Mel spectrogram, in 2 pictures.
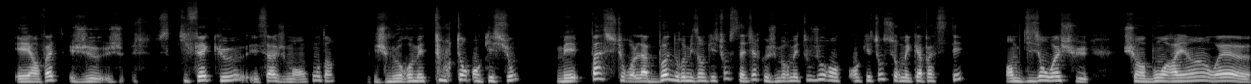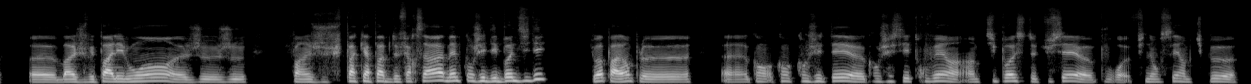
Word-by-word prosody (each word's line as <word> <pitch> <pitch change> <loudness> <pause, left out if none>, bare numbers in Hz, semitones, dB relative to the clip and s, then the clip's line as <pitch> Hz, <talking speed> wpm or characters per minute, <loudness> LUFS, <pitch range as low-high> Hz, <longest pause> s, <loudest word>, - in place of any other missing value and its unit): Et 130 +1 +5
en 130 - +2
fait, 190 +5 +3
je 135 -1 -2
je - - -9
c - - -18 0.2
ce - - -14
qui 155 - -7
fait 190 +6 +5
que 185 +3 -1
et 125 - -6
ça, 160 +5 +3
je 125 -5 -7
m'en 120 -2 -3
rends 120 +1 -2
compte, 190 +3 -4
hein, 155 - -5 0.4
je 120 +1 -3
me 135 - +1
remets 155 +3 +2
tout 165 +5 -2
le 175 - -3
temps 220 -2 +2
en 160 - +3
question, 190 - -1 0.4
mais 145 +3 +3
pas 255 +1 +6
sur 185 -7 -1
la 145 0 +6
bonne 200 - +5
remise 175 -2 +2
en 170 - +1
question, 170 +11 -6
c'est-à-dire 225 - -2
que 165 - -2
je 145 -1 -6
me 155 - -2
remets 165 +2 -1
toujours 205 +4 -2
en 170 -2 +1
en 160 - -3
question 180 +9 -3
sur 185 -8 -4
mes 155 -1 +1
capacités, 170 - -2 0.4
en 145 - +3
me 145 - 0
disant: 150 +8 +1
«Ouais 185 +1 +5
je - - -5
suis 135 -4 -4 0.3
je - - -5
suis 155 - +2
un 140 - +3
bon 150 +3 +2
à 145 - +4
rien, 165 +5 +3
ouais, 155 +1 +4
heu 130 -8 +5 0.3
heu, 115 -1 +3
bah 120 +2 +4
je 110 -1 -8
vais 120 +1 -4
pas 140 +4 +5
aller 130 0 +4
loin, 150 +4 +2
heu, 115 -1 -1
je 115 +1 -5
je 115 +1 -5 0.4
enfin 120 -3 0
je 110 -1 -7
suis 115 - -7
pas 150 - +4
capable 145 -1 +3
de 130 - -3
faire 140 +2 -3
ça» 170 +3 +5
même 170 +1 +2
quand 165 - -4
j'ai 160 +2 +1
des 150 +2 +1
bonnes 165 +3 +3
idées. 210 +11 -1 0.4
Tu - - -5
vois? 155 - +6
Par - - +6
exemple, 145 0 +2
heu, 120 0 -1 0.3
heu, 115 +1 -5
quand 130 +1 -4
quand 150 -1 -6
quand 145 +1 -8
j'étais, 145 +4 -1
heu, 130 -4 +3
quand 135 - -13
j'essayais 130 +3 -6
de - - -17
trouver 140 +3 -3
un 145 -4 0
un 120 - -4
petit 140 +3 -11
poste, 155 0 -1
heu, - - -7
tu 125 +2 -15
sais, 155 - -3
heu, 150 -8 +2
pour, 115 -3 -7
heu, - - -10
financer 125 +2 -7
un 130 -2 -5
petit 120 - -14
peu, 130 -5 -3
145 Hz, 270 wpm, -23 LUFS, 125-165 Hz, 0.4 s, pas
